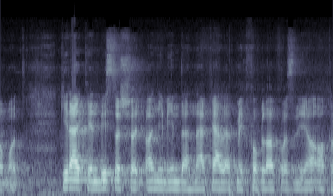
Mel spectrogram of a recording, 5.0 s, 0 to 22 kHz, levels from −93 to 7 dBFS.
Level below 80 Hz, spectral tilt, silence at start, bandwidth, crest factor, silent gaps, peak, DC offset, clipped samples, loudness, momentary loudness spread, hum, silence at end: -46 dBFS; -5 dB/octave; 0 s; 13 kHz; 20 dB; none; 0 dBFS; 0.1%; under 0.1%; -19 LUFS; 14 LU; none; 0 s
